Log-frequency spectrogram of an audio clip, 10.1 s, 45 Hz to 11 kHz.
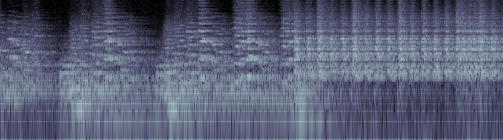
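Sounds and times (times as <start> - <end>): symphony orchestra with violins: 0.0 - 10.0.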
